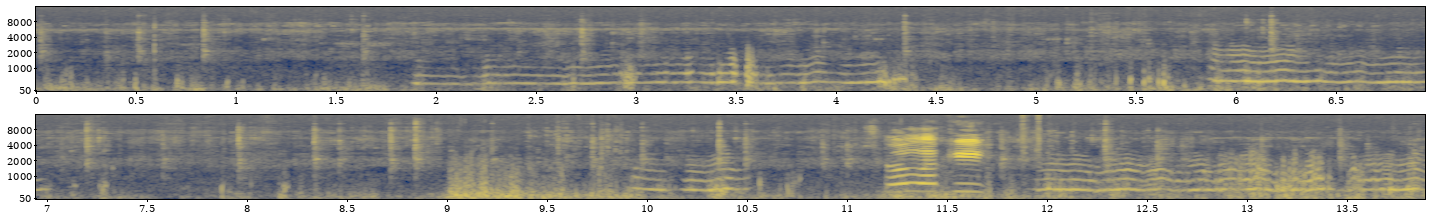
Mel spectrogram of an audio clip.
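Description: Small wheels rumble and rattle over rough, cracked pavement.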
